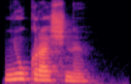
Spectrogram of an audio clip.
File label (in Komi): "нюкрасьны", Komi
